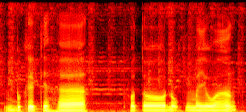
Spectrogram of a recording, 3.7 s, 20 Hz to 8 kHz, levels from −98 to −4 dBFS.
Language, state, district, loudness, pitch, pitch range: Kokborok, Tripura, West Tripura, -17 LUFS, 100 Hz, 95-105 Hz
